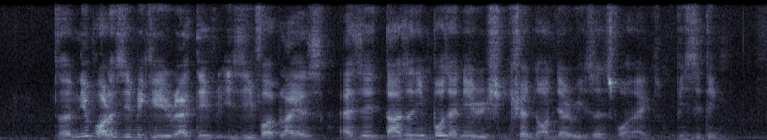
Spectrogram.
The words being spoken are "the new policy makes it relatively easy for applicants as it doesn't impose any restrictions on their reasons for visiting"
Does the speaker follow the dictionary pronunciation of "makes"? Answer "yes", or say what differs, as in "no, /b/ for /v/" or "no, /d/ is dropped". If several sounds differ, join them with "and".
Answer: no, /s/ is dropped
